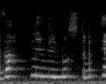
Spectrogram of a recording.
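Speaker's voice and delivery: high-pitched mock panic; retold panic. Traveller retelling being told to stay in Paris, retold panic. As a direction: act out panicking, half laughing. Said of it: "Typ så här, panik".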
